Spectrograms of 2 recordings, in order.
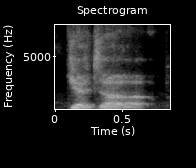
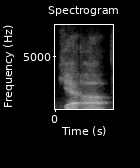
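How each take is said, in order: First: It is said with a French accent. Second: It is said with a plain English accent. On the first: "what he should have said was "get up," like that. ... in a French accent" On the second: "The referee said"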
